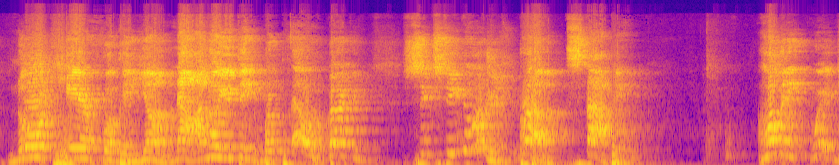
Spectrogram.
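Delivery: usual speaking voice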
